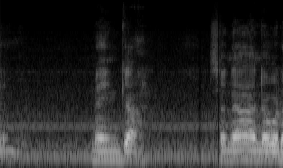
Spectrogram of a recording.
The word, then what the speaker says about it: manga: Manga.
